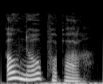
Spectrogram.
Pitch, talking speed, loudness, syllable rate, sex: 210 Hz, 175 wpm, -17 LUFS, 4.8 syllables/s, female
